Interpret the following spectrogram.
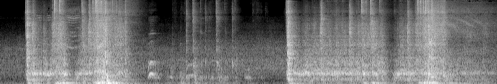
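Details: Trans Am, first start after install, some grounds not yet connected: two long cranking bursts with an uneven, stumbling catch each time, separated by a pause; engine struggles to fire cleanly, cause unclear.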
